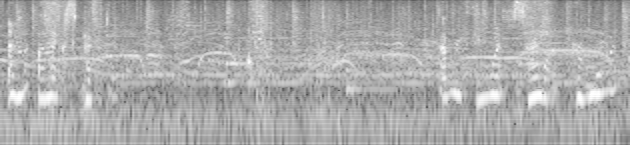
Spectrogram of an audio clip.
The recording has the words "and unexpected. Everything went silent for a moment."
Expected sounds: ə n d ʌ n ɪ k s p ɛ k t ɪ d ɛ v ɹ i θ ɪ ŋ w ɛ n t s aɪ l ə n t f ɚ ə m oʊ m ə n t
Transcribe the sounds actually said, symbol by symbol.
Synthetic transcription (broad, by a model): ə n ʌ n ɪ k s p ɛ k t ɪ d ɛ v ɹ i θ ɪ ŋ w ɛ n t s aɪ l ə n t f ɚ ə m oʊ m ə n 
